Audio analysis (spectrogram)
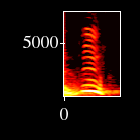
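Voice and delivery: very high, loud whoop sound effect; imitated slackening whoop. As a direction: shoot the voice way up on a quick whoop. Mimics faith suddenly going slack.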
